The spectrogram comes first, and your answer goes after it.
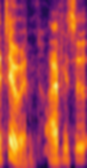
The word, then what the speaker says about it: Doohan: Yeah, Doohan. It's always been Doohan as far as I've understood. Same as his dad. I mean, obviously. But I mean, his dad is Mick Doohan, is what I mean.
